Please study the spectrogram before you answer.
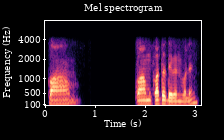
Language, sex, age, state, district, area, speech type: Bengali, male, 18-30, West Bengal, Murshidabad, urban, conversation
